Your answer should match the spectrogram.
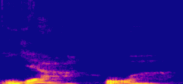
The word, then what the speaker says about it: Yahuah: Those 4 characters, that is the name of our Father. That is the name that's in all the scrolls. It's in the scrolls 6,800 times, and it's pronounced YAHUAH.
